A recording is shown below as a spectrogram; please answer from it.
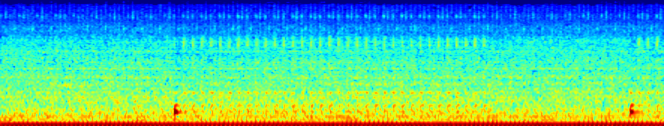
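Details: Engine during ignition coil, plug lead and spark plug checks for a misfire. Steady, even idle with only a couple of faint clicks from handling the leads and no stumble or misfire; normal idle.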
